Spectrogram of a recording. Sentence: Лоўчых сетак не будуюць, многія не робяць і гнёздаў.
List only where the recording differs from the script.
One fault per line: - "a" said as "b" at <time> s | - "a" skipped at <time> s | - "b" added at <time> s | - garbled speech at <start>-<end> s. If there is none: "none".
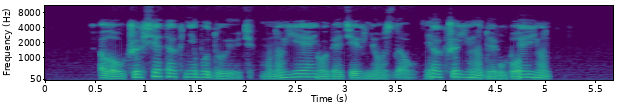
- "не" skipped at 2.7 s
- garbled speech at 3.8-5.1 s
